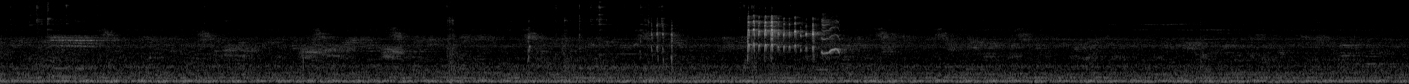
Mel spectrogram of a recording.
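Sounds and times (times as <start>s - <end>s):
harsh rapid bird chatter: 0.4s - 10.5s
budgerigars chirping: 7.5s - 8.5s.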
